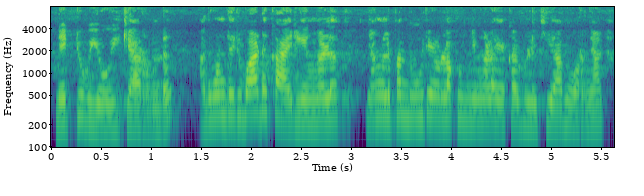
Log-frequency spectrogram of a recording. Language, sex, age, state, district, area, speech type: Malayalam, female, 60+, Kerala, Alappuzha, rural, spontaneous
